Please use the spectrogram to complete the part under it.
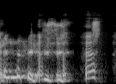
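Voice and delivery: high burst of laughter; real laugh. Real, not acted. Storyteller cracks up at the bag plan, laughing. Laughs at own punch line.

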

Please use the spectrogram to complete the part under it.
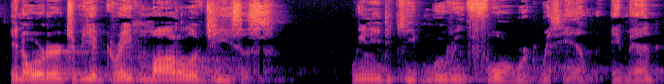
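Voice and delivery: ordinary delivery

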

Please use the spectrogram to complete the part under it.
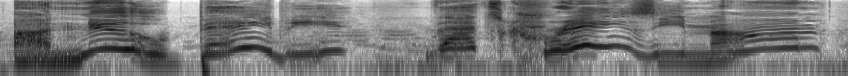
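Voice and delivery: put-on high, slow amazed kid; drawn-out high disbelief; Froggy. Froggy hears about the baby, high astonished voice. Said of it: "And Froggy said".

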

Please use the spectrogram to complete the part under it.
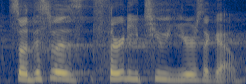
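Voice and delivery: usual speaking voice

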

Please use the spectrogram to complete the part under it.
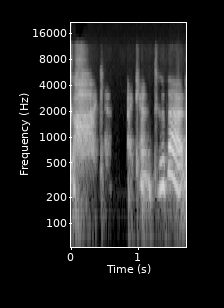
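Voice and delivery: hushed, near-whispered inner dismay; soft, breath-only retold reluctance; reluctant whisper. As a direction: whisper it to yourself, unable to go through with it. Retold pained reluctance, thought to self.

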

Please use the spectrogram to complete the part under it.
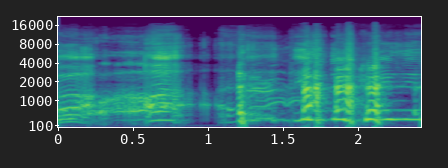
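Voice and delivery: high-pitched giddy shriek; excited Derek. Retold or imitated. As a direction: lose it with delight, laughing. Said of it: "He's like".

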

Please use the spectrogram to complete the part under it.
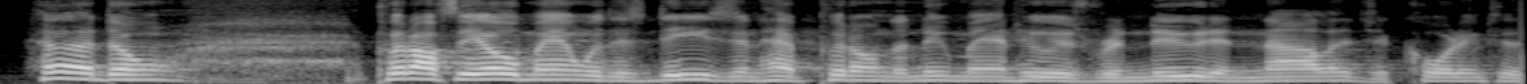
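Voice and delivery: loud, ringing Bible reading; forceful scripture reading. Acted. Preacher reading the verse to his church, loud and proclaiming.

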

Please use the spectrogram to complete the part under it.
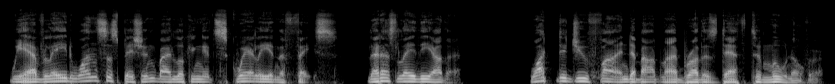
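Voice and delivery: a hint of a defiant hunchback pressing his case; Gall's voice. Narrator voices Gall.

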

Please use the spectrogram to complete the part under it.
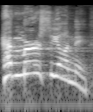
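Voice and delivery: high, slow, pleading cry. Acted. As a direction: beg from the roadside, top of your lungs. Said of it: "he begins to scream out".

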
